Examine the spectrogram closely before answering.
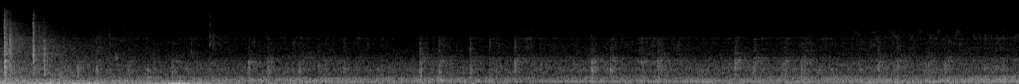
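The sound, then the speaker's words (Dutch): A train of cattle wagons bound for Sobibor rolls slowly into Camp Westerbork with a steady low rumble, punctuated by irregular metallic creaks, clanks and faint squeals, continuous throughout, with no talking. “De trein die ons naar Sobibor zal brengen, komt piepend en krakend Kamp Westerbork binnenrijden.”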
